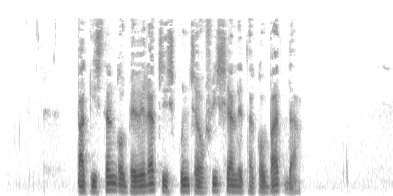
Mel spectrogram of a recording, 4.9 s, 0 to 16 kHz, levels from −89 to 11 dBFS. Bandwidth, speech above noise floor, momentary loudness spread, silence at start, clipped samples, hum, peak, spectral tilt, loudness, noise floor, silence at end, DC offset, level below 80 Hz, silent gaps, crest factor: 11.5 kHz; 44 dB; 6 LU; 0.95 s; under 0.1%; none; -8 dBFS; -5 dB/octave; -29 LUFS; -72 dBFS; 1.2 s; under 0.1%; -60 dBFS; none; 22 dB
